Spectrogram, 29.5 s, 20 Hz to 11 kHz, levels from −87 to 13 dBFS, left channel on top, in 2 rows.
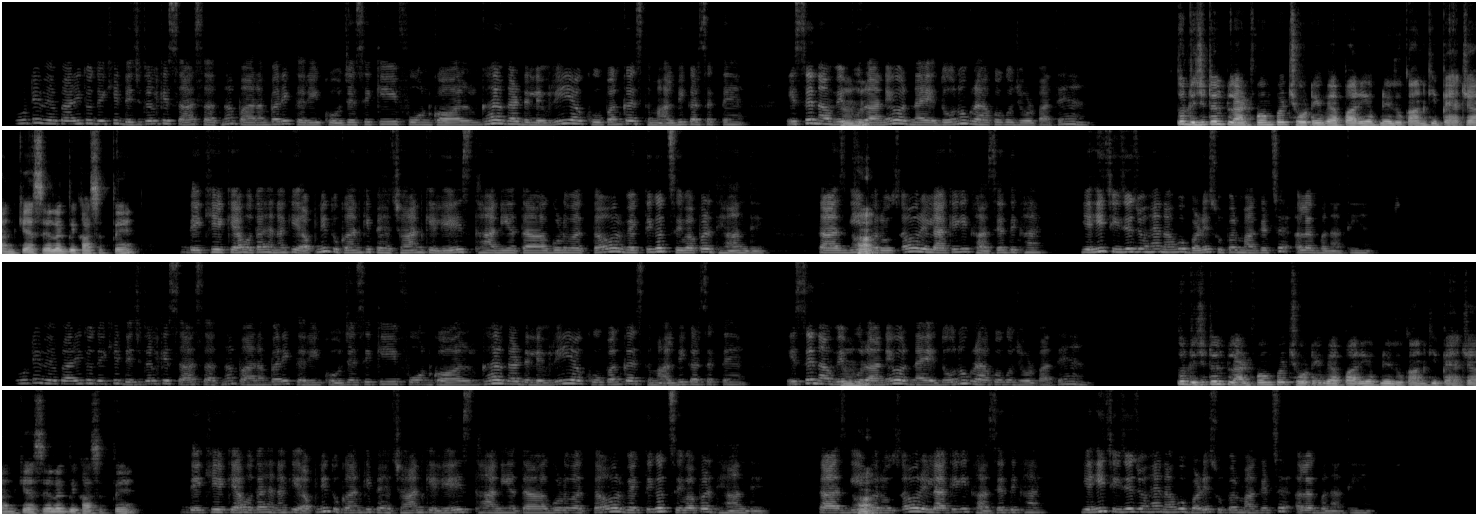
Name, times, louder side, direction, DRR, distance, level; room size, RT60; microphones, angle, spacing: voice 1, 0.1-7.4 7.9-10.9 16.5-22.4 22.9-25.2 25.5-28.4, left 2 dB, 40° left, 1.1 m, -42 dB
voice 2, 11.8-16.1 23.3-23.5, left 5 dB, 80° left, 0.4 m, -31 dB
2.2 x 2.1 x 3.0 m
head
